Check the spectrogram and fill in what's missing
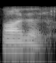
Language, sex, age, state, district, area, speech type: Nepali, male, 60+, West Bengal, Kalimpong, rural, conversation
